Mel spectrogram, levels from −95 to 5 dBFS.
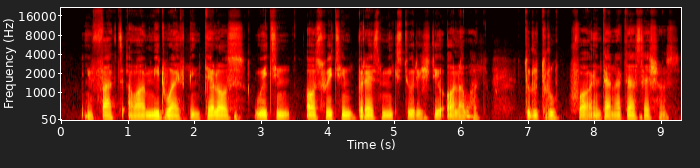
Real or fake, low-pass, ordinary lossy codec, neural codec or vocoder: fake; none; none; vocoder, 48 kHz, 128 mel bands, Vocos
